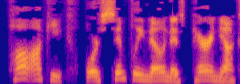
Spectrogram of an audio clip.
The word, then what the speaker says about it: Parañaque: Parañaque, officially the city of Parañaque, Tagalog, Lungsod ng Parañaque, Tagalog pronunciation, Pa-aki, or simply known as Parañaque City, is a first-class highly urbanized city in Metro Manila, Philippines.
